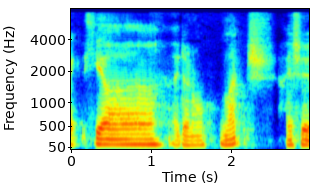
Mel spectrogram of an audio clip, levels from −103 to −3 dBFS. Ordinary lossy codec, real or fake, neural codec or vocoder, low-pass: none; fake; codec, 16 kHz, 1.1 kbps, Voila-Tokenizer; none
